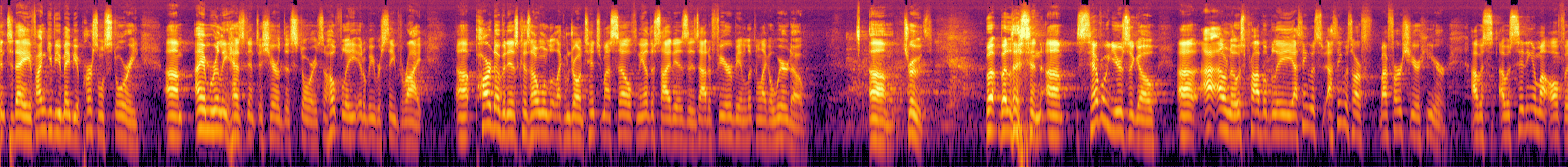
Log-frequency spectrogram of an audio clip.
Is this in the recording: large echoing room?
yes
